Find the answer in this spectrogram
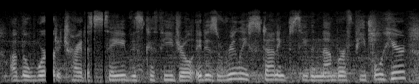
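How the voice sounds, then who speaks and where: A woman speaks at a very fast pace with a medium pitch and fairly even intonation. There is noticeable background noise. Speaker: TV news reporter. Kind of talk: live news report. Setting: outdoors at fire scene. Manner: loud.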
